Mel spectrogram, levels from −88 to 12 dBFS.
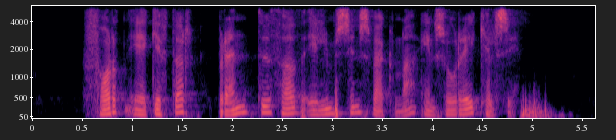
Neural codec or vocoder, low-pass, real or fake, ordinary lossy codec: vocoder, 24 kHz, 100 mel bands, Vocos; 5.4 kHz; fake; Opus, 24 kbps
